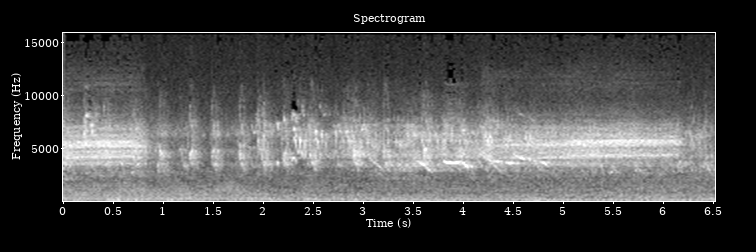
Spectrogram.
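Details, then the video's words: Many weavers perched on newly completed nests, singing in celebration: thin, high twittering and buzzy chatter from a crowd of birds, with clusters of sharp notes over a steady hiss of background calls. "Weaver Bird Songs"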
